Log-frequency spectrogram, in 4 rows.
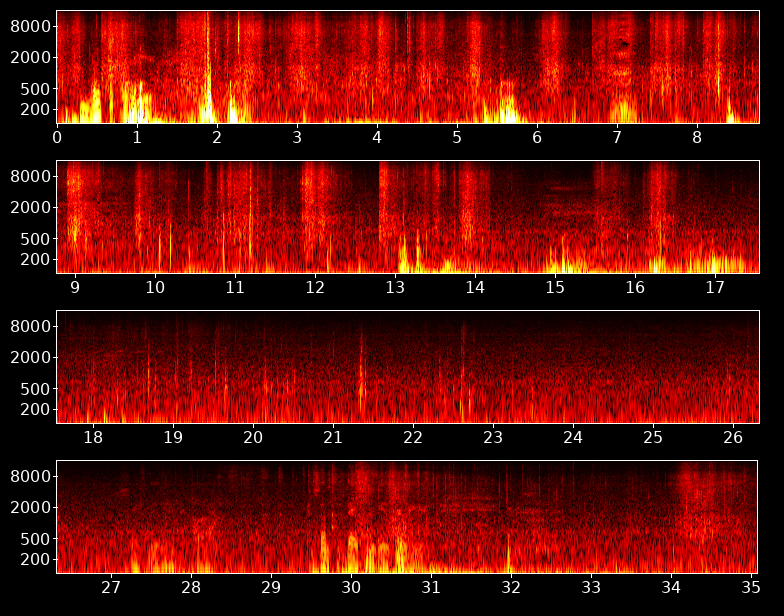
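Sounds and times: low thumps: 0.0 - 7.2, 12.8 - 14.2
footsteps crunching dry leaves: 0.0 - 14.6, 15.2 - 16.8, 28.2 - 35.0
brush rustling: 0.0 - 20.6, 27.3 - 35.0.

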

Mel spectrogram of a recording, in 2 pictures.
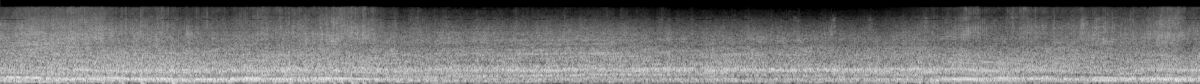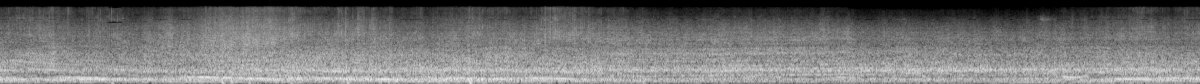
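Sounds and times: race car engines passing: 0.0 - 24.0.

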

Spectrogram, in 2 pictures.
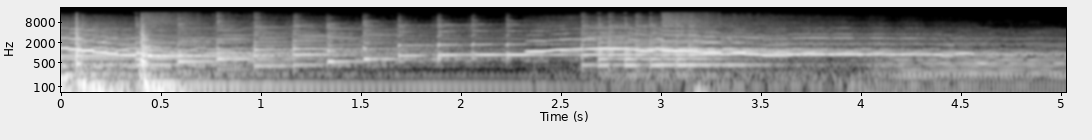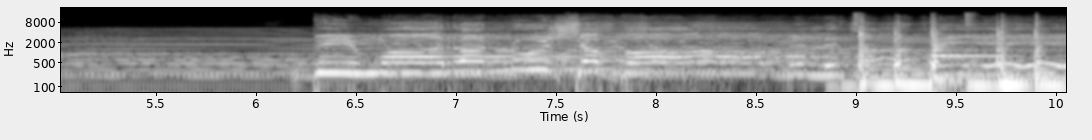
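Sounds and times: folk melody with pitch bends: 0.0 - 9.0.

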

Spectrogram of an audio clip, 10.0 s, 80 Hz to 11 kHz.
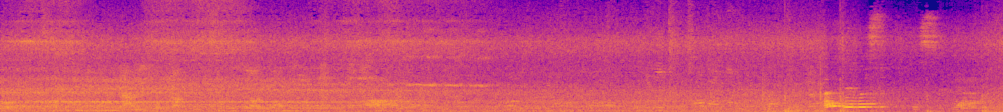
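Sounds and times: train wheel and rail noise: 0.0 - 10.0.

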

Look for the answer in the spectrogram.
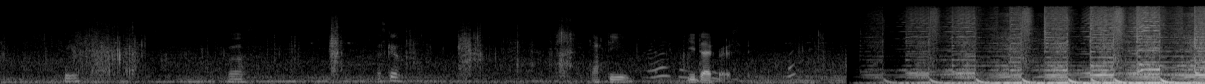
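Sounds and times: footsteps on paved path: 0.0 - 8.5.

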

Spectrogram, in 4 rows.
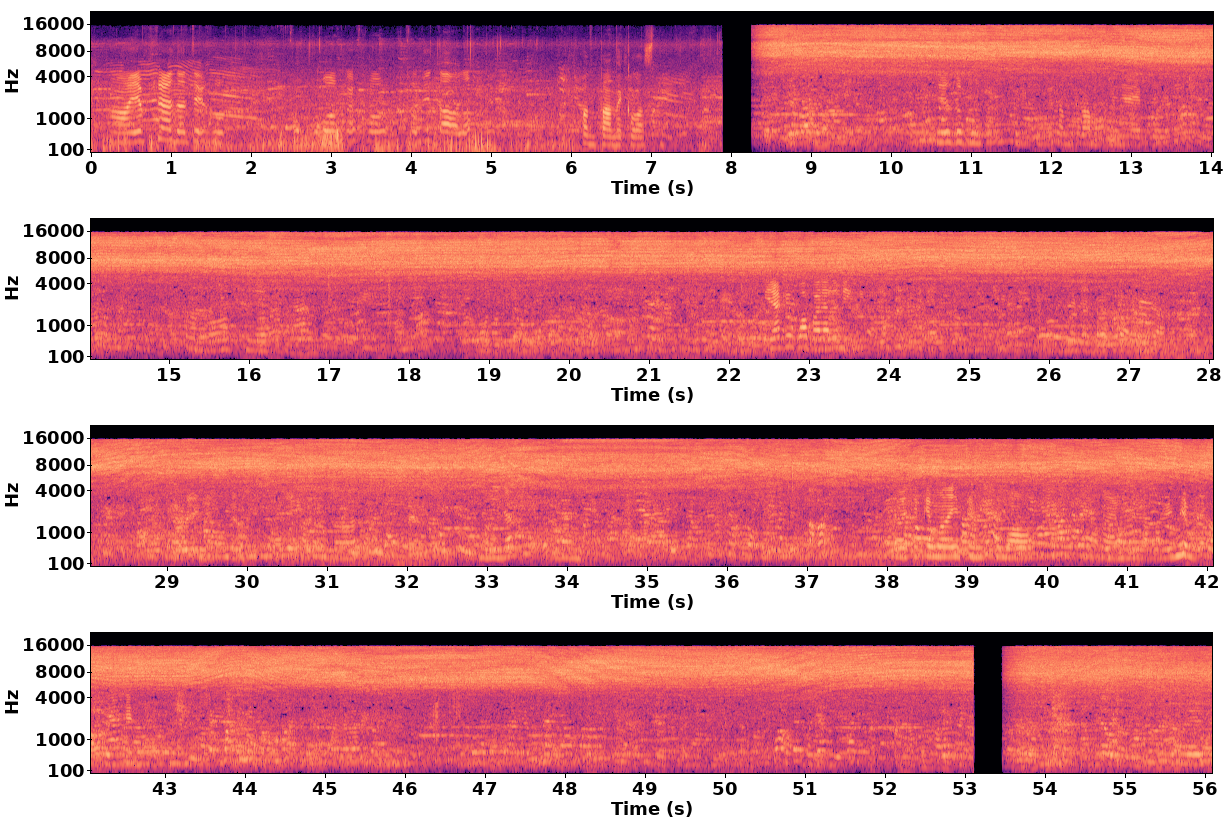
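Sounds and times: murmur of voices: 0.0 - 56.0
torch flame hissing: 8.2 - 56.0.

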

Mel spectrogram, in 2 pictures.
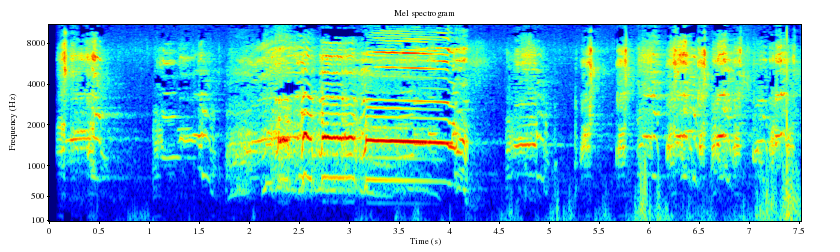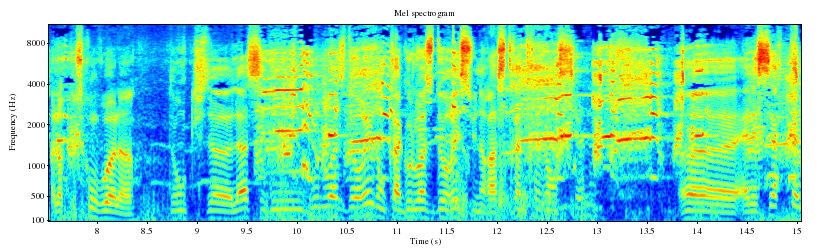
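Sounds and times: chickens clucking: 0.1 - 15.0
rooster crowing: 1.2 - 5.0.

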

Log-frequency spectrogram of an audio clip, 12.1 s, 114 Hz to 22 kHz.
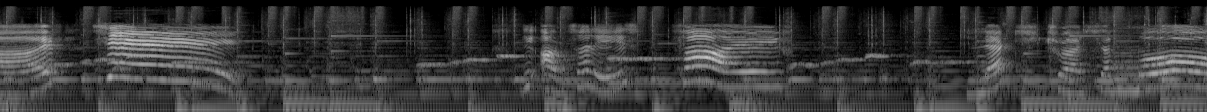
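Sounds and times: upbeat children's music: 0.0 - 12.0.

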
